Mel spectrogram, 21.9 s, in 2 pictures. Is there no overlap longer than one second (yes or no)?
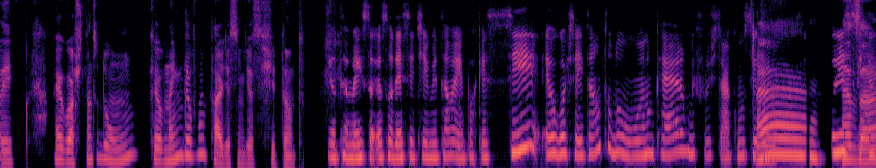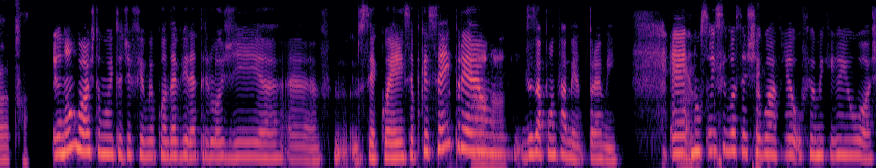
yes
